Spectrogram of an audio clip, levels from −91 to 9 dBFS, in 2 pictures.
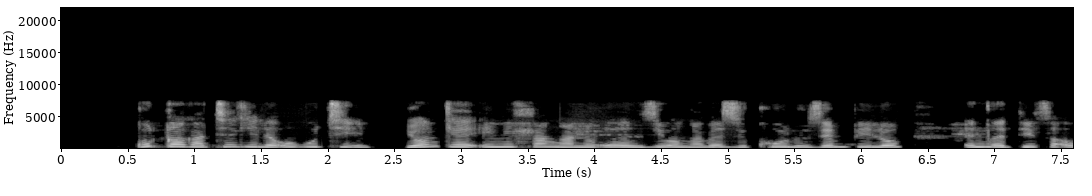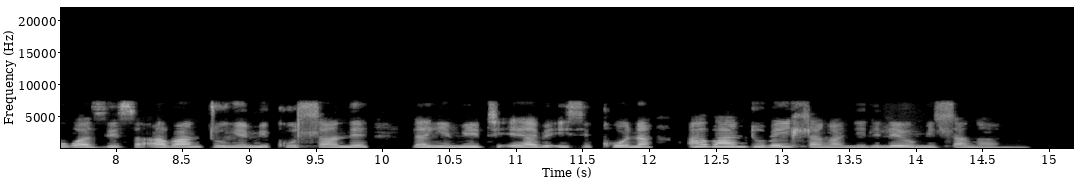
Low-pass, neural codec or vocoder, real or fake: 7.2 kHz; none; real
